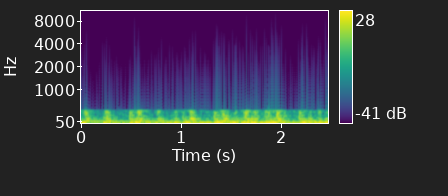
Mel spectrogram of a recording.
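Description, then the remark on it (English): A steady, low rumbling whoosh of lava moving beneath a volcanic crater, recorded by marine geologist Bob Ziak, like fluid surging through a pipe, dotted with faint, scattered clicks and no voices. “We can hear that flowing, like, you know, water through a pipe, in this case, magma through a tube.”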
